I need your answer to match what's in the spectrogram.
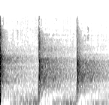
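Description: Three sharp hand claps land at a steady, even pace, each crisp and bright with a short ringing tail fading out behind it. No voices are heard.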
